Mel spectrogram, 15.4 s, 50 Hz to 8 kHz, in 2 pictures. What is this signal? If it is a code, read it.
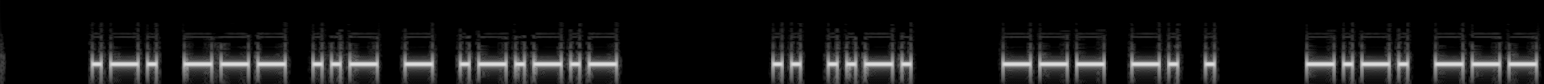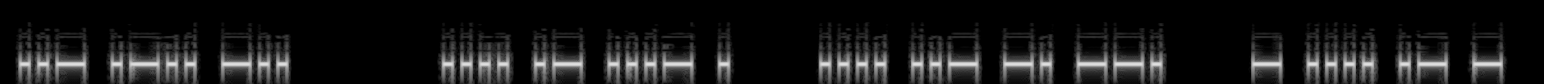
Morse code, heard as a keyed tone, about 27 wpm, 650 Hz. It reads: ROUT. IF ONE COULD HAVE HUNG THAT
